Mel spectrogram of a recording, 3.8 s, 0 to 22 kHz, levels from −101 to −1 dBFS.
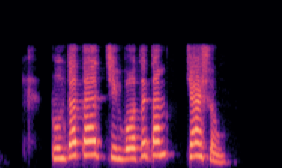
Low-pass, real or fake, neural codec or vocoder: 7.2 kHz; fake; codec, 32 kHz, 1.9 kbps, SNAC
